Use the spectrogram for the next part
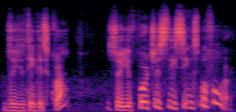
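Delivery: put-on high, curious foreign accent; Mateo's accent. Voices Mateo.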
